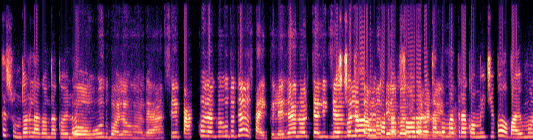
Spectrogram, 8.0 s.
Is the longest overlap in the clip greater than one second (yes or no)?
yes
